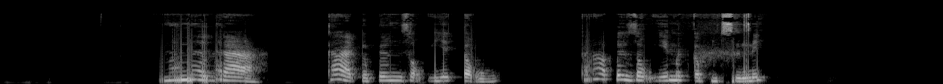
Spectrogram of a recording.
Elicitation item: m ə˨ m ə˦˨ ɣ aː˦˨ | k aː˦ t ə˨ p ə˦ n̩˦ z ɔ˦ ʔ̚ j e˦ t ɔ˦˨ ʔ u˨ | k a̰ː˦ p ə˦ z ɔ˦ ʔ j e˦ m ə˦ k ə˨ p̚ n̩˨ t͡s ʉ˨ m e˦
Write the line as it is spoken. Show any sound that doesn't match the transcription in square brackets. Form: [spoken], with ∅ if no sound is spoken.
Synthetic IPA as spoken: m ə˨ m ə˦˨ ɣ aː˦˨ | k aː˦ t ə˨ p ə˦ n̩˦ z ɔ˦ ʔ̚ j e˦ t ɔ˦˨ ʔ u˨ | k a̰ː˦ p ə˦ z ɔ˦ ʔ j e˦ m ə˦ k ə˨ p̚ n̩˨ t͡s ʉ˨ m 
